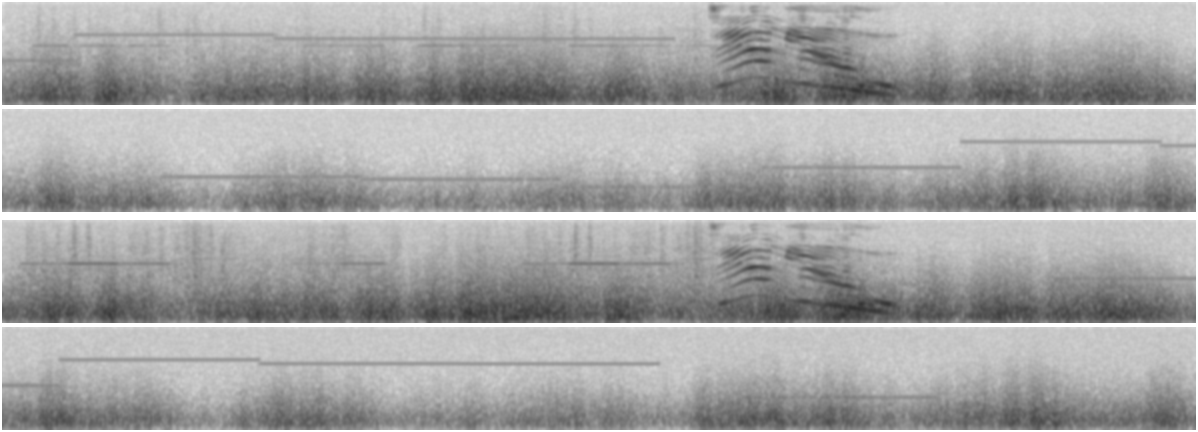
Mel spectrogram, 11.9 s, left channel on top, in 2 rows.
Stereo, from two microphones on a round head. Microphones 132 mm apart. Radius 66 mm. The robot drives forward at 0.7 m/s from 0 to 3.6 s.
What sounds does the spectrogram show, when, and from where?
3.5 s a shout: 25° left (ahead or behind)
